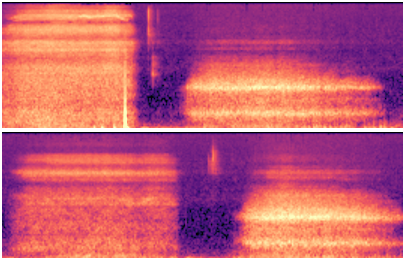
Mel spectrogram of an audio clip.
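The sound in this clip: Slow, long breaths during a breathing exercise, each lasting two to three seconds and separated by short pauses, airy and fairly faint.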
